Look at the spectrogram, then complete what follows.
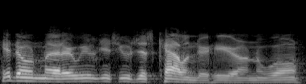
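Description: A man's voice: medium pitch, normal speed, clear, resonant tone, close to an everyday voice. A man acting folksy, bumbling small-town examiner. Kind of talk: 1950s radio sitcom acting. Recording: muffled 1950s radio recording.

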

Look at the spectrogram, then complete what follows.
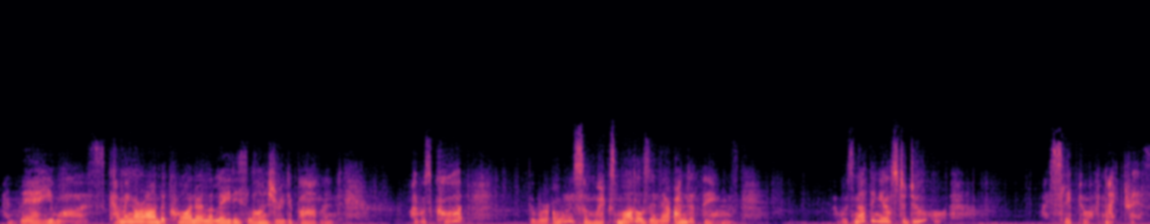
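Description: An actress playing a dreamy, fearful young woman in love in a radio drama, breathy and wistful, often near a whisper, in 1940s radio style. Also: on the high side, moderate pace, pauses often, close to an everyday voice. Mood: rapturous. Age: young adult. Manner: wistful, rapturous, hushed. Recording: dull vintage radio recording.

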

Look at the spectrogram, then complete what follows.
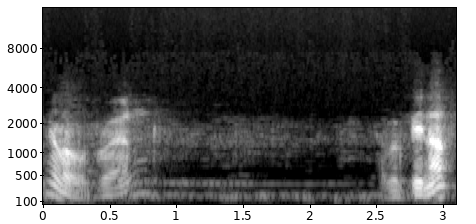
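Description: Deep husky smug hitman, tinny old radio drama. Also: sing-song, soft background music, full character voice. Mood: smug menace. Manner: smug, teasing, slow menace. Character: sly menacing male killer, peanut-cracking, mocking. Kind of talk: 1940s radio acting.

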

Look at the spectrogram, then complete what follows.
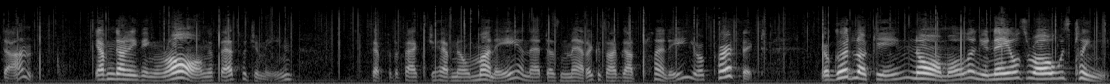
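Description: A woman's voice: medium pitch, lively intonation, normal speed, a little hiss or hum, close to an everyday voice, low-quality recording. An actress playing a spoiled, sarcastic rich young woman in a 1940s radio drama. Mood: scornful. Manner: sarcastic, scornful.

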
